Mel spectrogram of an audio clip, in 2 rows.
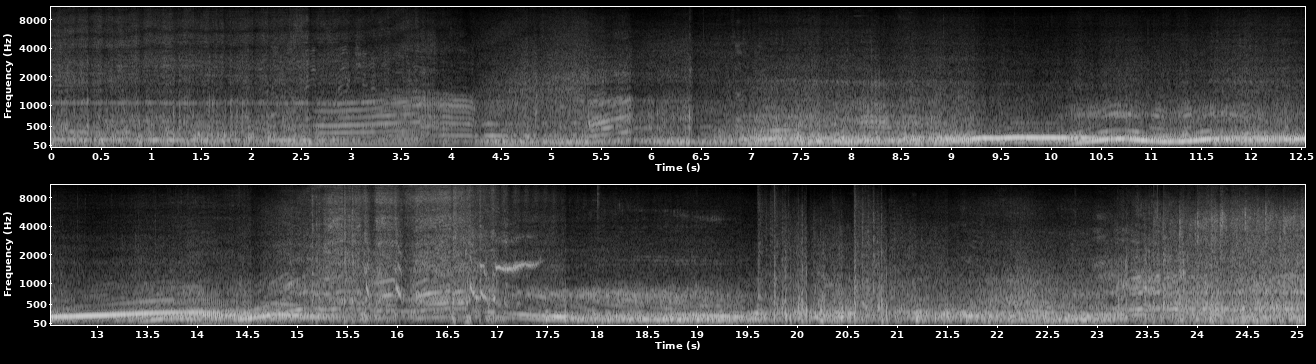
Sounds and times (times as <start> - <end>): Race car, auto racing: 0.0 - 25.0
Skidding: 0.0 - 25.0
Tire squeal: 15.6 - 18.0.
